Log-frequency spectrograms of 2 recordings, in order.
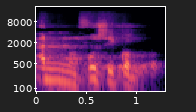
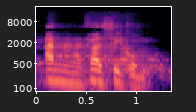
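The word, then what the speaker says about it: أنفسكم: Laqad ja'akum rasulun min anfusikum. Dari bangsa kamu sendiri, dari bangsa Arab. Abdullah bin Abbas dia membacanya, qiraatnya bukan min anfusikum tapi min anfasikum.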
